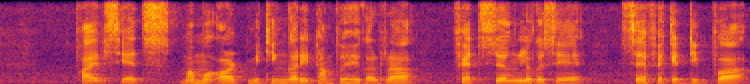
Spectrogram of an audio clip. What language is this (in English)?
Bodo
